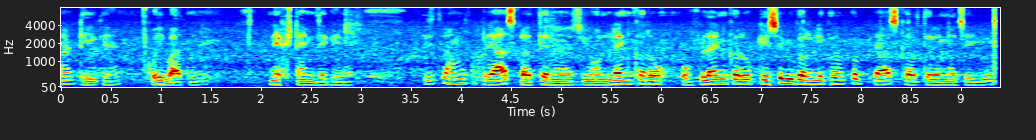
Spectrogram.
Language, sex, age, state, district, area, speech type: Hindi, male, 18-30, Madhya Pradesh, Harda, urban, spontaneous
